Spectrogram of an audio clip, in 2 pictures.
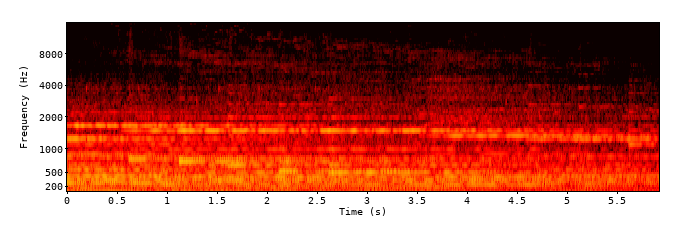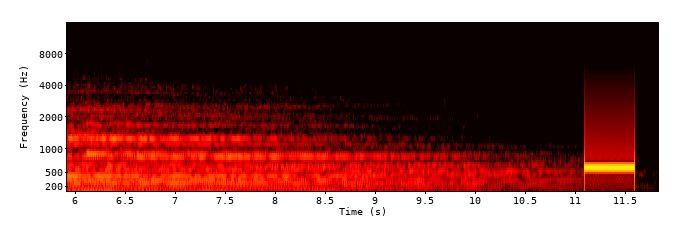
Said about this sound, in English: Forgot to silence my phone. Hang on. I'm sure that was a really important. Yes, it was Dabo Sweeney. It was a really important ESPN update.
